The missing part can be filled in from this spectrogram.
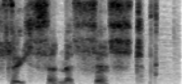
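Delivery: very heavily warped and distorted voice. Game master voicing what the players hear as they move across, very distorted voice. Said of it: "you hear in a very distorted voice".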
